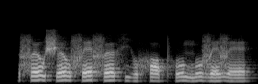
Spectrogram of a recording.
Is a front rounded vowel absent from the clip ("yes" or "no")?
no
